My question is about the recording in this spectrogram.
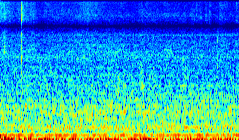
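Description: Steady low hum with an even hiss of room background; no distinct sound stands out.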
